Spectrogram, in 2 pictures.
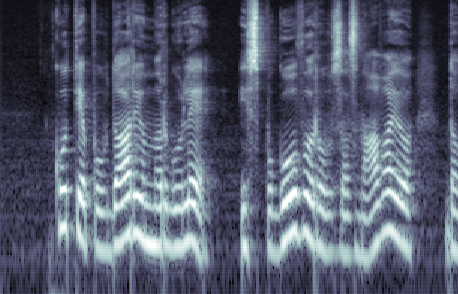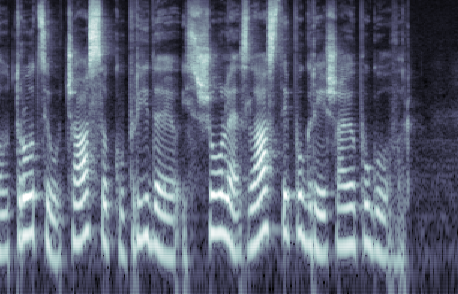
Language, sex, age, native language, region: Slovenian, female, 50-59, Slovenian, Drava region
